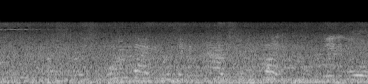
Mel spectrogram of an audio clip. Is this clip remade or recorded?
recorded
